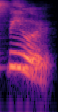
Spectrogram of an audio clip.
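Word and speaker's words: peer: पीर word का मतलब होता है एक्चुअली इट्स पियर, पियर, पियर। और ये जो लास्ट का आर है वो साइलेंट है।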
